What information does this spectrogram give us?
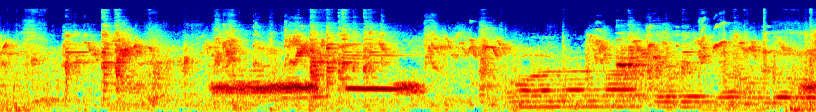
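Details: Lovebirds just released into a colony aviary in Germany at the start of the summer season: a dense flock chatter of high, scratchy chirps with steady whistled tones held for about a second, and a soft background hum.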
